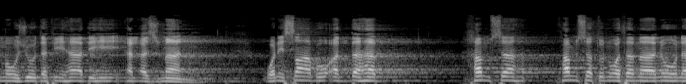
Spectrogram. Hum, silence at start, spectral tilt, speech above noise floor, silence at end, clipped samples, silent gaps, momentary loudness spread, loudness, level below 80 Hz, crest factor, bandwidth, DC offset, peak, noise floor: none; 0 s; -3.5 dB/octave; 22 dB; 0 s; under 0.1%; none; 17 LU; -21 LUFS; -46 dBFS; 18 dB; 11 kHz; under 0.1%; -4 dBFS; -43 dBFS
